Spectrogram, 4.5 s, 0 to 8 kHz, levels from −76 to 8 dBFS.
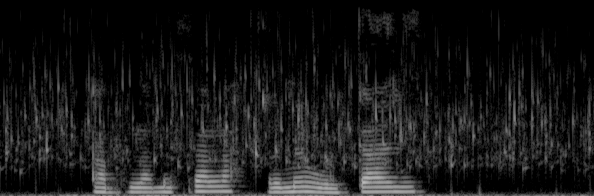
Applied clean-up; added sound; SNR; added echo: none; Liquid; 12 dB; none.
